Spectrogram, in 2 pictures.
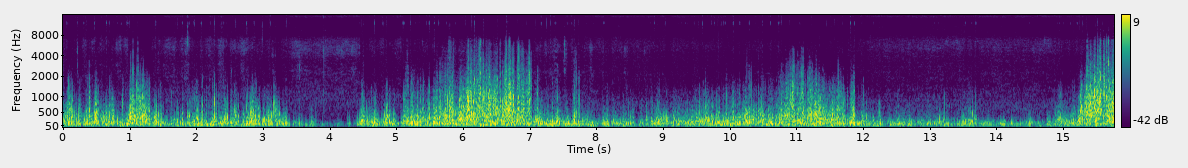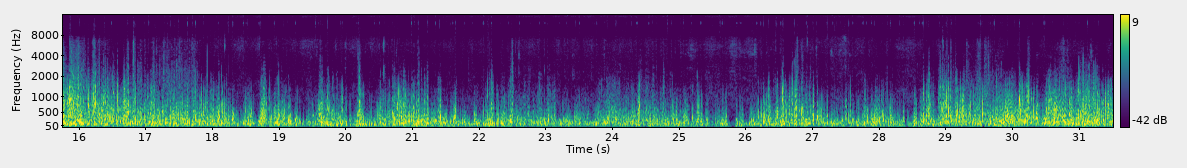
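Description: Wind buffeting a phone's microphone, loud and gusting, rising and falling, with a brief lull about four seconds in.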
